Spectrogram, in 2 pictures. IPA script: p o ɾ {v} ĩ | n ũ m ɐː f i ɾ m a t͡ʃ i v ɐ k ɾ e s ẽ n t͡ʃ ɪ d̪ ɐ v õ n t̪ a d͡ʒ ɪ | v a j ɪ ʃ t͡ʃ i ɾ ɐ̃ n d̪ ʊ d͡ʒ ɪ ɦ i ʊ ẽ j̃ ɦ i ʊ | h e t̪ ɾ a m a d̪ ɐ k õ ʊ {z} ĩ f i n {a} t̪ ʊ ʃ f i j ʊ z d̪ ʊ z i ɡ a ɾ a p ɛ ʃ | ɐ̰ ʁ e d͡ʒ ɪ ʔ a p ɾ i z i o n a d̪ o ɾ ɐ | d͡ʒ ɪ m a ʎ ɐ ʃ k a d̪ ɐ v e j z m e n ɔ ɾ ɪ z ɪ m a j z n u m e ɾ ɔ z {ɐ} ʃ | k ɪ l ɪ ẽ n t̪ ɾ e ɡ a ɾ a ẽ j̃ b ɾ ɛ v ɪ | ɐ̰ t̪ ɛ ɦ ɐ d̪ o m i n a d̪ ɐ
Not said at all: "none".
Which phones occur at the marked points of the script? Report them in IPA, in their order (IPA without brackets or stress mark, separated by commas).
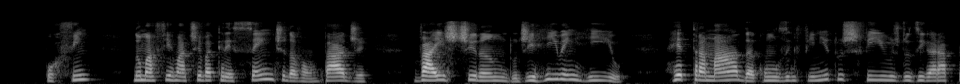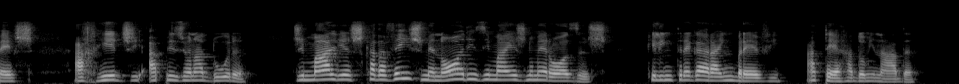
f, z, i, ɐ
